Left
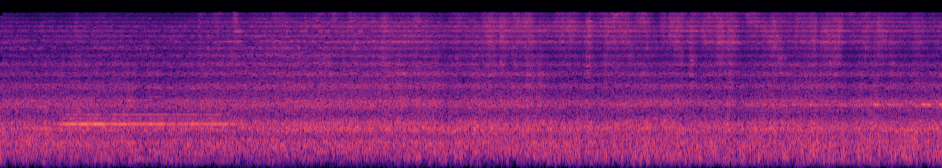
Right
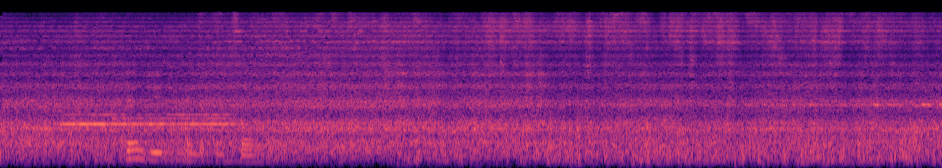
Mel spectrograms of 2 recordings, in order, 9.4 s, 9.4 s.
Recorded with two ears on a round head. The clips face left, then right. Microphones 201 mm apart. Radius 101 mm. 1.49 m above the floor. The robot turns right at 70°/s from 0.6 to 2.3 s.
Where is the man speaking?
150° right, 2.5 m; by 3.0 s 75° right, 2.5 m.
